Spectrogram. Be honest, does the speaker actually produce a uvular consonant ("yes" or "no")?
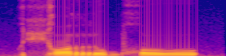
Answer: yes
